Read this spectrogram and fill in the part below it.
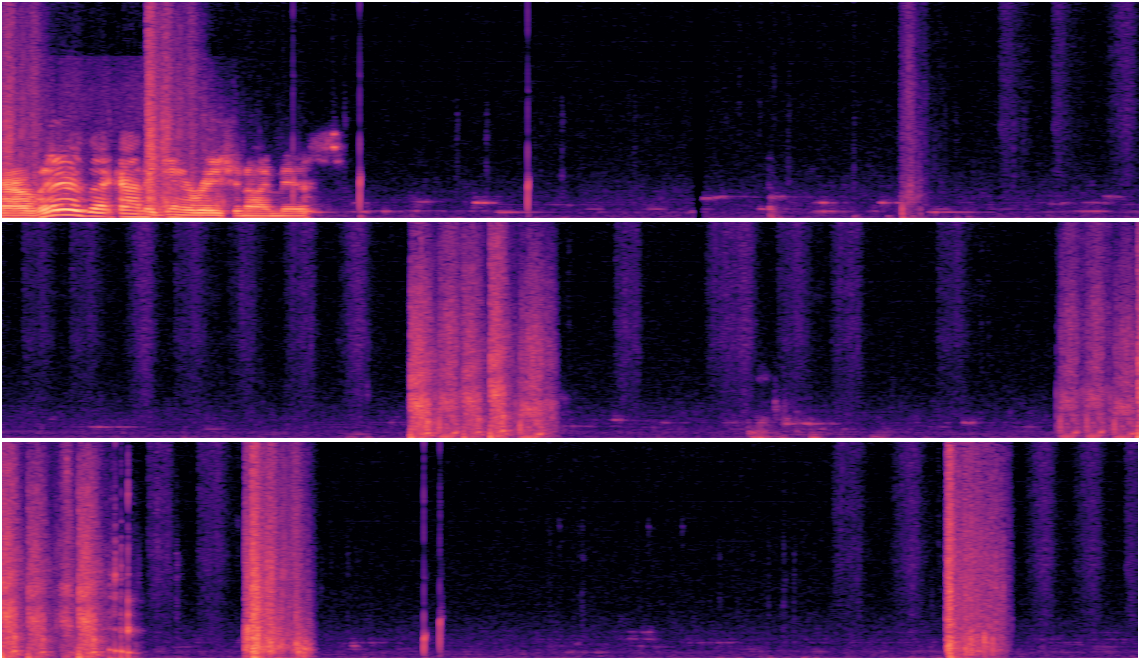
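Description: Footsteps crunch on grass.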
